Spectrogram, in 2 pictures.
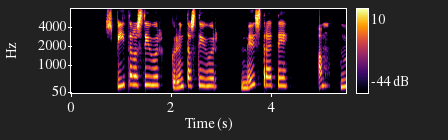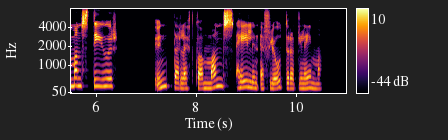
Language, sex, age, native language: Icelandic, female, 30-39, Icelandic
